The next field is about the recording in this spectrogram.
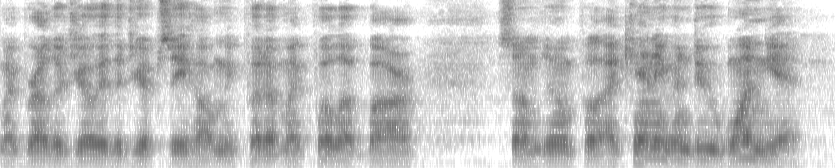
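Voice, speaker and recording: This man's pitch is very deep and low, with monotone, flat intonation. He keeps a moderate pace. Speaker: vlogger. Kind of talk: casual vlog monologue. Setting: at home. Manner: mumbling, sometimes slurred; uneven pace.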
